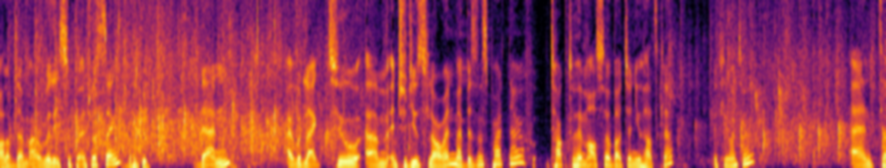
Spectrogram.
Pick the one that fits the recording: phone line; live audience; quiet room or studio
live audience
